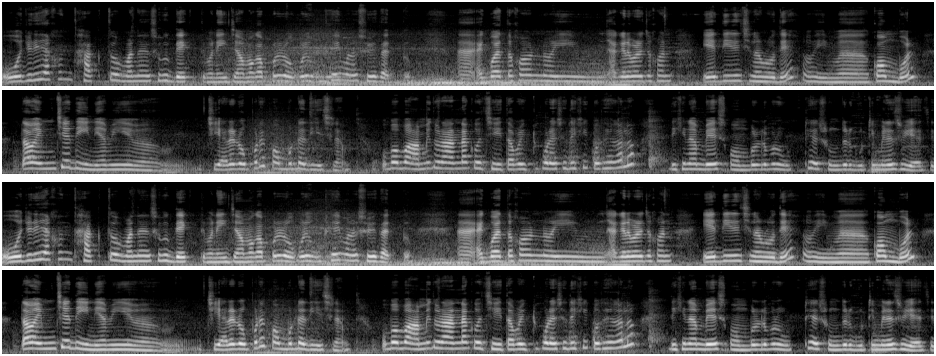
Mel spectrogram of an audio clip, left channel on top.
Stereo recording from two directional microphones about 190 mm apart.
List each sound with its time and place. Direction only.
0.0 s a woman's voice: 15° right (ahead or behind)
